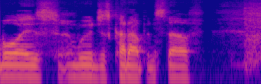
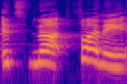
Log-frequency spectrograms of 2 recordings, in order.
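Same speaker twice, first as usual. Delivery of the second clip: very high, very loud tearful wailing sob; 13 semitones higher, 12 dB louder than usual. Retelling how she cried when people started looking, imitating someone crying. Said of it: "She starts crying".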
